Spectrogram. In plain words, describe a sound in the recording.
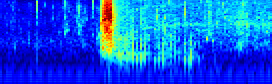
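Water splashes sharply as a fish strikes.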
